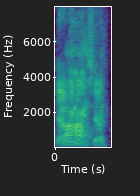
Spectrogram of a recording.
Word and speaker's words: Devin Asiasi: Is that how you pronounce it? Yeah. Okay. Devin Asiasi. Yeah. Just like it's done.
